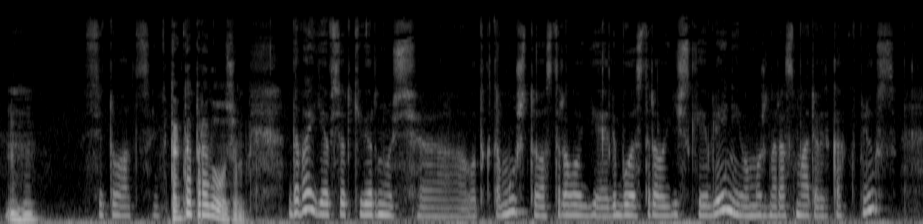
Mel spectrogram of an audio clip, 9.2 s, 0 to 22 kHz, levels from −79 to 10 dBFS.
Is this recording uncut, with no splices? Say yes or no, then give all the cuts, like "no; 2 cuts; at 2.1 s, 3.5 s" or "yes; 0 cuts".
yes; 0 cuts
